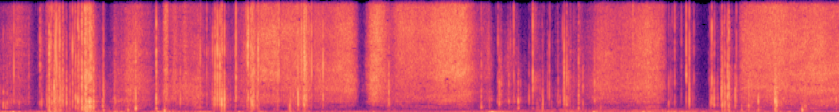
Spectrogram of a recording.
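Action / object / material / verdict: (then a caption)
scrape / kraft paper wrapped package / kraft paper / none. Long painted nails tap and scratch the front of a brown kraft paper beeswax wrap package held upright, making the paper crinkle. Quick bright taps and longer rough scratching sweeps overlap with dry crackling, mostly in the high range with little low end.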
